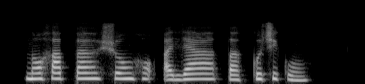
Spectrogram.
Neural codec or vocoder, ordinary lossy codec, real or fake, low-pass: codec, 16 kHz, 0.3 kbps, FocalCodec; Opus, 24 kbps; fake; 7.2 kHz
